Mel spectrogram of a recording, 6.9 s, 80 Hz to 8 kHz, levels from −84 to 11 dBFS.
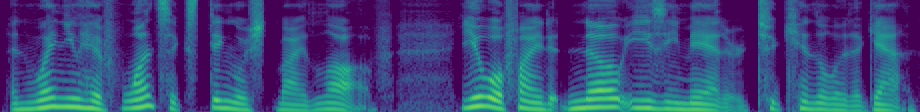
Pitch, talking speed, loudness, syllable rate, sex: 170 Hz, 165 wpm, -17 LUFS, 4.2 syllables/s, female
